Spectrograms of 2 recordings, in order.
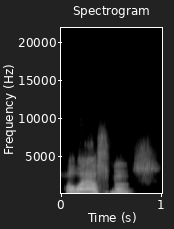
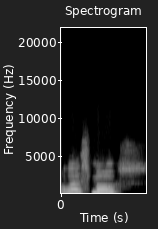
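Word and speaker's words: ἱλασμός: From the Strong's Concordance, that word is helasmos. Well, they put the accent on the last syllable, helasmos, I guess.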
